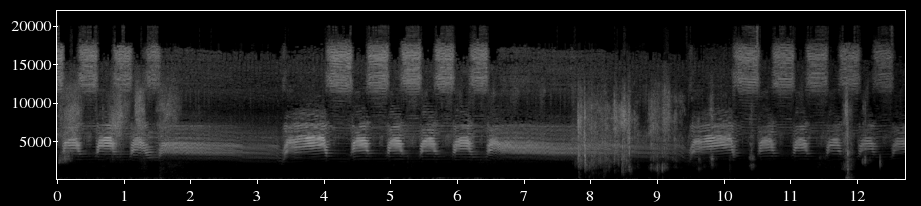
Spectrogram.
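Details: Real cicadas recorded in Japan, an iconic sound of Japanese summer, playing behind an origami lesson: high shrill buzzing pulses repeated about twice a second, with a continuous trill between, and faint paper rustling below.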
